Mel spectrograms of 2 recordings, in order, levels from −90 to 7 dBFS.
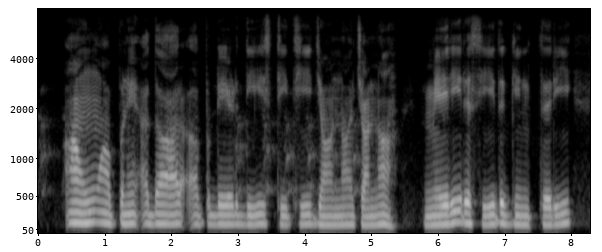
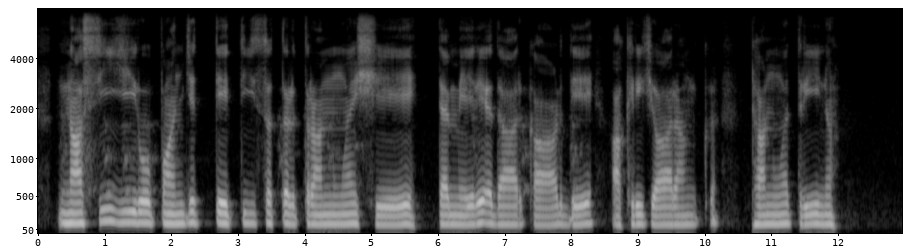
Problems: none marked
